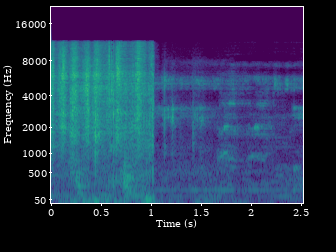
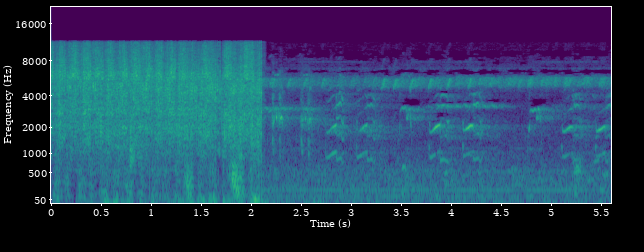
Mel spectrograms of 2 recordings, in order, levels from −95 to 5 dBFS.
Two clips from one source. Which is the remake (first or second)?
first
